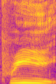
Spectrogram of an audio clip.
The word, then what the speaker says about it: Prix: are you talking about it's pronounced pre yeah well how do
